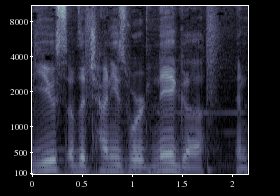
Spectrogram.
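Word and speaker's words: 那个: The word is most commonly used with a pause between both syllables." Really? Ne, pause, ge.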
